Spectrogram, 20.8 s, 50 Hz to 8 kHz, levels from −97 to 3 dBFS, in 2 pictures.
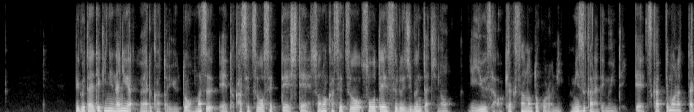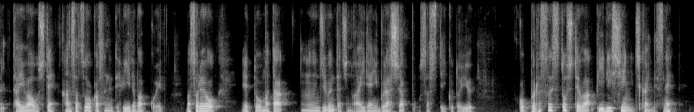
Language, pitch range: Japanese, 95-145 Hz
